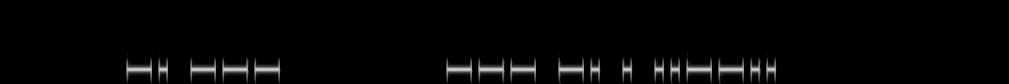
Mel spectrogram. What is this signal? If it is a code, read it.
Morse code, heard as a keyed tone, about 16 wpm, 700 Hz. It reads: NO ONE?
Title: 3x Word-Spacing - Sentences from Top 300 Words - 15wpm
